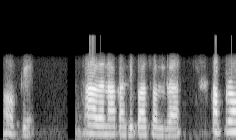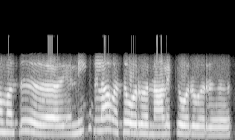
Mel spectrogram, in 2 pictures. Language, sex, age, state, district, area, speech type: Tamil, female, 30-45, Tamil Nadu, Tiruvallur, urban, conversation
